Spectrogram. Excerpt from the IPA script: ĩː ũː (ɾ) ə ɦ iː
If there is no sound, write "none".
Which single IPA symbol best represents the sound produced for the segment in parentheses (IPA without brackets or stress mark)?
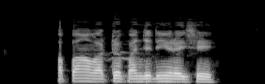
ɾ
